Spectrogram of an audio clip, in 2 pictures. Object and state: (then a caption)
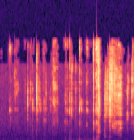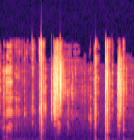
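Bar of soap being shaved. A solid pink oval bar of soap is held in hand while its edge is shaved with a utility knife blade. The clip gives bursts of crumbly scraping at a high, bright, hissy pitch with no low end. The scrapes are separated by short quiet gaps.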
